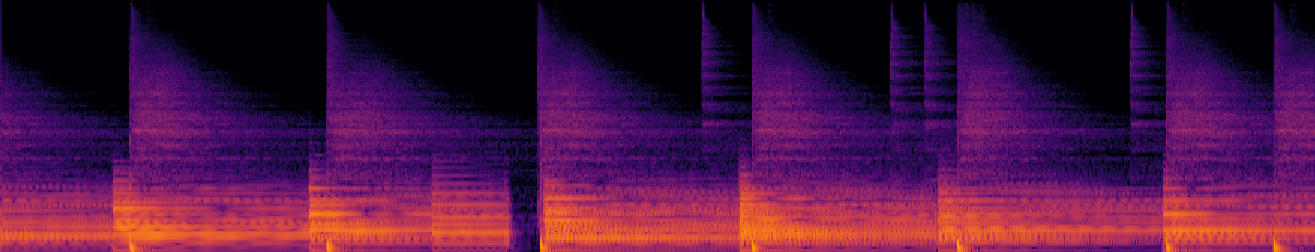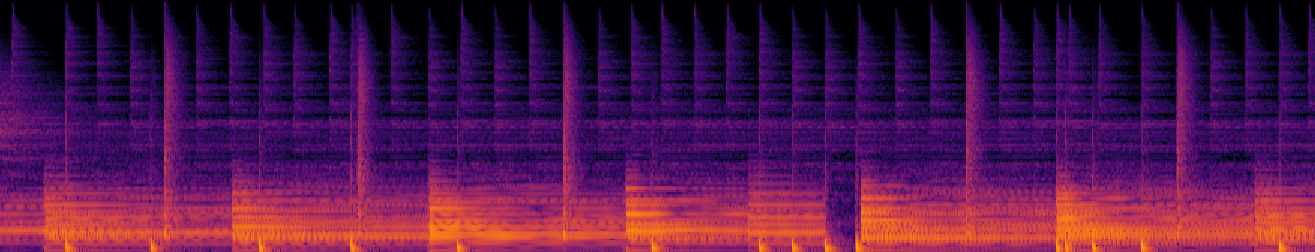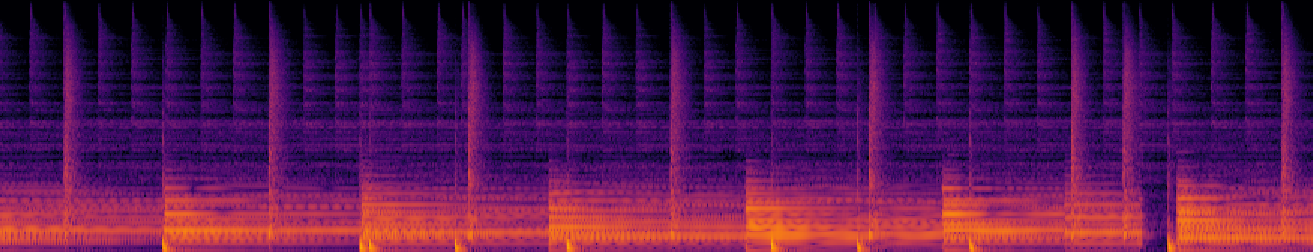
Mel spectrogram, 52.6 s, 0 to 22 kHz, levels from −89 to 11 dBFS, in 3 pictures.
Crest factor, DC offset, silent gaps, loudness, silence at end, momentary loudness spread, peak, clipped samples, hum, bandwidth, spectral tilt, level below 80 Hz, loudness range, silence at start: 22 dB; 0.2%; none; -24 LUFS; 0 s; 11 LU; -2 dBFS; under 0.1%; none; 19 kHz; -7.5 dB/octave; -32 dBFS; 4 LU; 0 s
